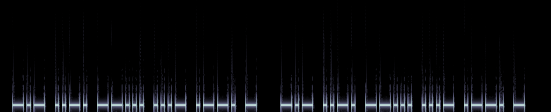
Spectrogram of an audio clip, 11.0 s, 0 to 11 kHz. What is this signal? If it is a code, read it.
Morse code, heard as a keyed tone, about 17 wpm, 700 Hz. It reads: KF7VPT KF7VPT
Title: USA Call Signs Repeated 3x 17wpm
